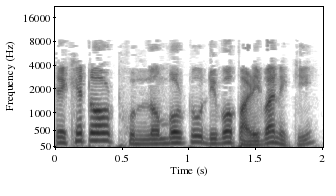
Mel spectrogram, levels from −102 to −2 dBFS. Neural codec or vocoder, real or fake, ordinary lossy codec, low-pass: codec, 24 kHz, 6 kbps, HILCodec; fake; MP3, 32 kbps; 9.9 kHz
